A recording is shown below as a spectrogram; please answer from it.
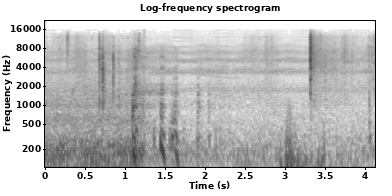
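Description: Dry twigs and bare branches cracking and snapping as a person pushes and steps through brush, with rustling and low bumps from handling.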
